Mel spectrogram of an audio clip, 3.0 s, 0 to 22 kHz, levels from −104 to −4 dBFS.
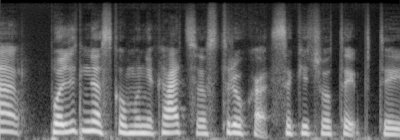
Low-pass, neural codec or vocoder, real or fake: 19.8 kHz; autoencoder, 48 kHz, 32 numbers a frame, DAC-VAE, trained on Japanese speech; fake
